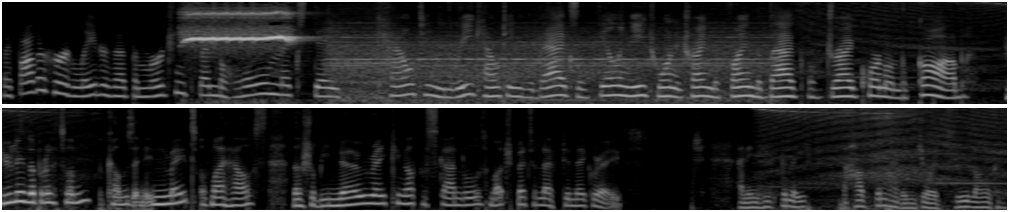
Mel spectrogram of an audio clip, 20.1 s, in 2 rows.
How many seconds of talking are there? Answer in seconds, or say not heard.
20 s.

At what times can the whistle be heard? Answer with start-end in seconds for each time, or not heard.
1.8-3.0.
